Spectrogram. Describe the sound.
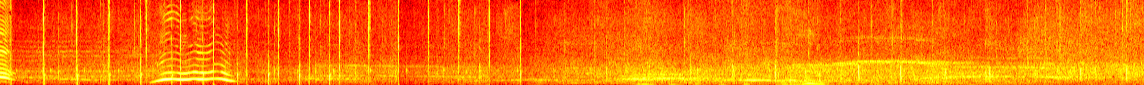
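A crowd claps steadily for several seconds, with a rising, wavering whoop of cheering riding over the applause; the clapping then thins into a loud murmur of crowd voices.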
